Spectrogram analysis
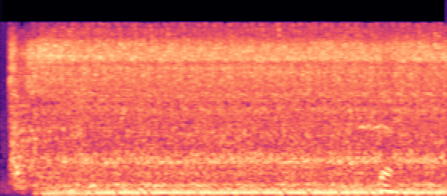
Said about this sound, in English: This is literally what my dryer has sounded like ever since I moved into this apartment.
